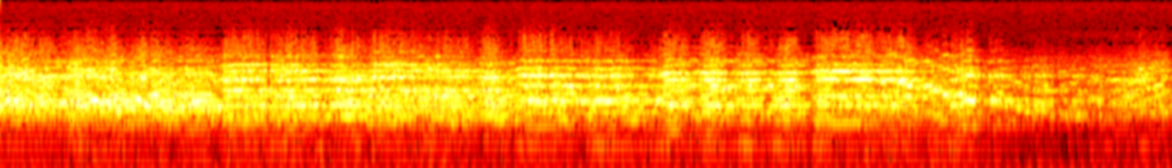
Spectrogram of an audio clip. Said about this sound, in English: As fast as possible, a train was made up and the locomotive fired. Every available man climbed on board. In the caboose, Jeremiah Gregg lay tightly bound. The Lone Ranger and Tonto stood beside their horses watching as the train got underway.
